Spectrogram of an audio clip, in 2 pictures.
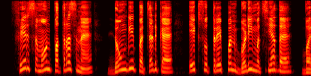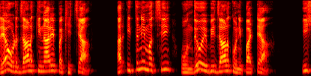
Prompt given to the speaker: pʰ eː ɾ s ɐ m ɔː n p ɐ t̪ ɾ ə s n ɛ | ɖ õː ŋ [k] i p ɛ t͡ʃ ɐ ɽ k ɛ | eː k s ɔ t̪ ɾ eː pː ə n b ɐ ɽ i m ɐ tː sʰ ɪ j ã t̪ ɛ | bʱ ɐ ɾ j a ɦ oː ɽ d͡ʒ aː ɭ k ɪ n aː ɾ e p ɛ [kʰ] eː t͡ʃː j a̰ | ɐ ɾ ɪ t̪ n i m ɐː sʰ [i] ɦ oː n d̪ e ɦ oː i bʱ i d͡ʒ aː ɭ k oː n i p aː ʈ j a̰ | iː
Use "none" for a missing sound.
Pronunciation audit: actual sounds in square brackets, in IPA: ɡ, kʰ, i

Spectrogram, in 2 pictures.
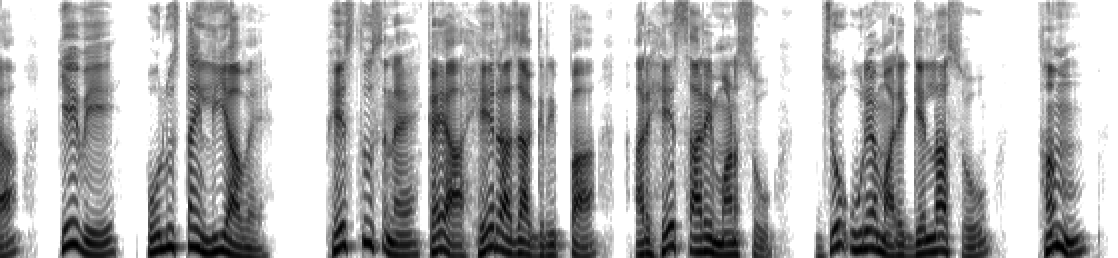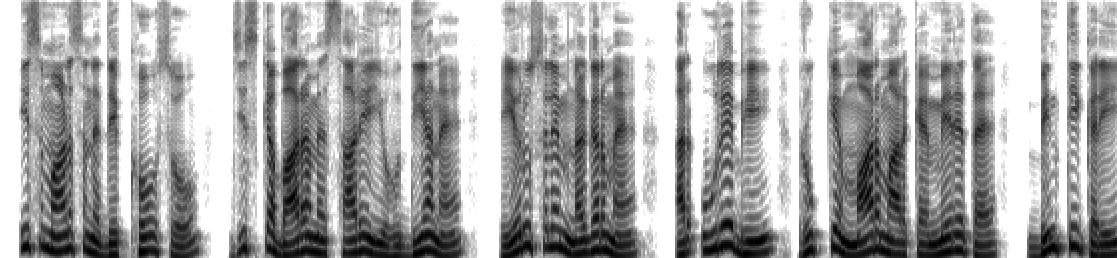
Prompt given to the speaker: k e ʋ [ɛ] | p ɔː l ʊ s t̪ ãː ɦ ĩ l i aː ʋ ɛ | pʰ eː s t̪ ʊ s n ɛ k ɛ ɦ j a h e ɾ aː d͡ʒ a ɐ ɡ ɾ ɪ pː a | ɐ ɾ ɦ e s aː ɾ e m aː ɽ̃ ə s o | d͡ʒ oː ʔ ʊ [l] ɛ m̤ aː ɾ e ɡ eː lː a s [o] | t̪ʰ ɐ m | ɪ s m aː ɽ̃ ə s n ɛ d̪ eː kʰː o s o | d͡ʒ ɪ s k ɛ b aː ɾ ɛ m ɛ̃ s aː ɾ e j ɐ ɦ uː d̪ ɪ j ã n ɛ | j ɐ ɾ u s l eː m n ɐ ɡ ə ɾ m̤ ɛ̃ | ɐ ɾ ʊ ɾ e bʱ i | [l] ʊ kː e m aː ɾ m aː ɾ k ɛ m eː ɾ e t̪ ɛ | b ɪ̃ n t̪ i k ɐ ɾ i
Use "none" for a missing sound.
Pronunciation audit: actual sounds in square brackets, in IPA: e, ɾ, o, ɾ

